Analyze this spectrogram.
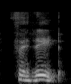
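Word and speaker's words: ferrate: It is pronounced as ferate.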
